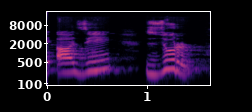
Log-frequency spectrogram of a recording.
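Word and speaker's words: عزیز الرحمٰن: अ जी जुर्र। अब ये देखिए ये वाला जो ज है यहां र के साथ मिल रहा है। यानी कि अलिफ और लाम साइलेंट है।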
